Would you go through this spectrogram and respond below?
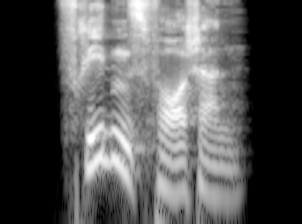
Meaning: dative plural of Friedensforscher
- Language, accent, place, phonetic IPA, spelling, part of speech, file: German, Germany, Berlin, [ˈfʁiːdn̩sˌfɔʁʃɐn], Friedensforschern, noun, De-Friedensforschern.ogg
